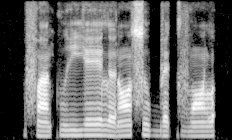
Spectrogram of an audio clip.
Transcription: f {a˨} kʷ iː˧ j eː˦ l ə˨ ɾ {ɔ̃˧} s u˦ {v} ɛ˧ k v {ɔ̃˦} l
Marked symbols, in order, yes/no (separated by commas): no, no, no, no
